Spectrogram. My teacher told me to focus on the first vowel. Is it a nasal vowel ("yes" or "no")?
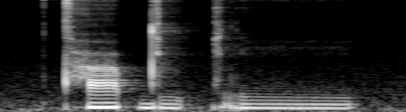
no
